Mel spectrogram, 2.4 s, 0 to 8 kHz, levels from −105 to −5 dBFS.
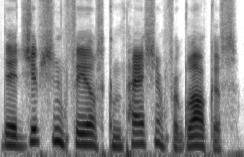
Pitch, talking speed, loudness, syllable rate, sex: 150 Hz, 150 wpm, -17 LUFS, 4.6 syllables/s, male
